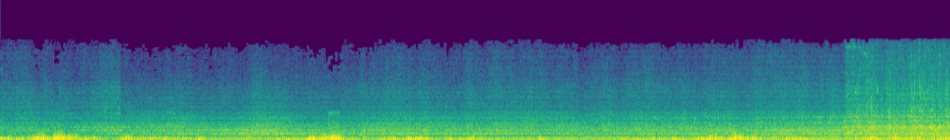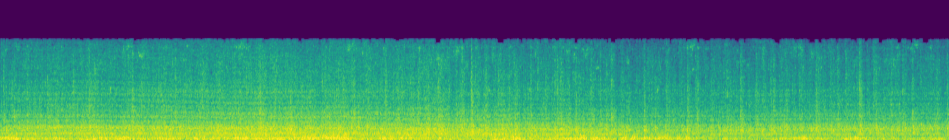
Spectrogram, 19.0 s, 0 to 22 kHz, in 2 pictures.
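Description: Kubota DC-105X rice combine harvester running as it harvests, a steady diesel engine drone with the machine's mechanical noise. About halfway through the sound turns fuller and brighter as the harvester comes close.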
